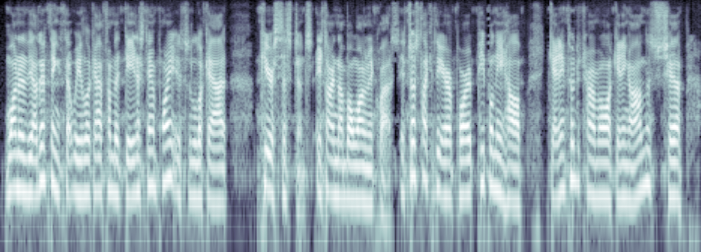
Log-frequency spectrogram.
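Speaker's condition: Profound hearing loss, congenital; about 80% in one ear

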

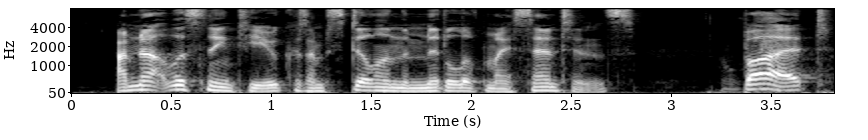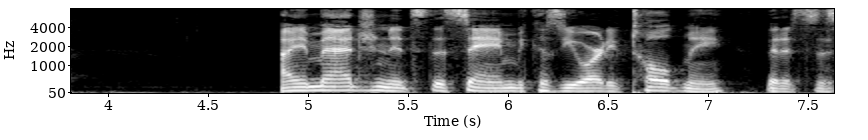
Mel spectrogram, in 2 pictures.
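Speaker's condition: No condition

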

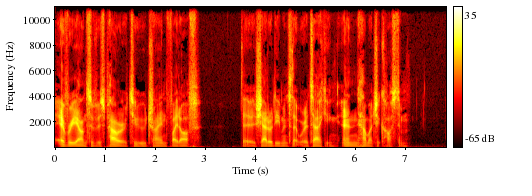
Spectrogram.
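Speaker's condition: No condition

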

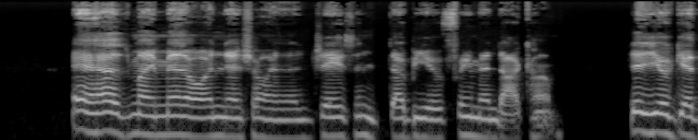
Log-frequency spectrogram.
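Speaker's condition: Cerebral palsy; affects voice, speech impediment

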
